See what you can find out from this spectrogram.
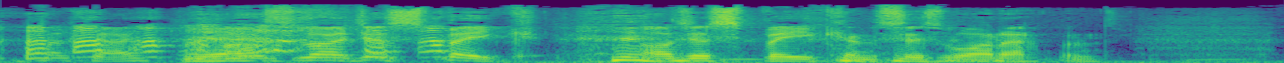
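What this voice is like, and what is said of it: Strong Birmingham (Brummie) accent. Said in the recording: “Your accent's gone much more Brummy ... your accent's gone Brummy ... It's gone off the scale.”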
